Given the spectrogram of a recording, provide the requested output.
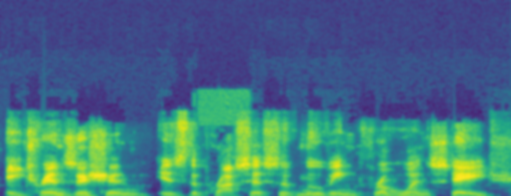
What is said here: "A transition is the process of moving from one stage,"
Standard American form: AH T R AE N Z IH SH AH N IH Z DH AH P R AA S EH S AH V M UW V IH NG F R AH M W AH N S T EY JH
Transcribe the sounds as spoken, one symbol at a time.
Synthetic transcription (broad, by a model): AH T R AE N Z IH SH AH N IH Z DH AH P R AA S EH S AH V M UW V IH NG F R AH M W AH N S T EY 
